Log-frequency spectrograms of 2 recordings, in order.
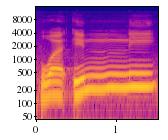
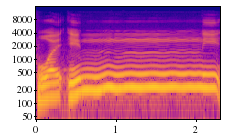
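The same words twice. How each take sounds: First: The nasal n is cut short without holding. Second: The nasal n is held for two beats. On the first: The speaker calls it wrong. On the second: The speaker calls it right. "ditahan dulu dua harakat selama dua ketukan"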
